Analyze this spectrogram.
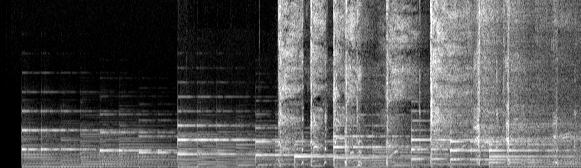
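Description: Dry, harsh coughs burst out repeatedly in the second half, fairly loud, over a steady background of sustained musical tones that plays alone at first.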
